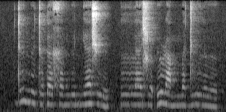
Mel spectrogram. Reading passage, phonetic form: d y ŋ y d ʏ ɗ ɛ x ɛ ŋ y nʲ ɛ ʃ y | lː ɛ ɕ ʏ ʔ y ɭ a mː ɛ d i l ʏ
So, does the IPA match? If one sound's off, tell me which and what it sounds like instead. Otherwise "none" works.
none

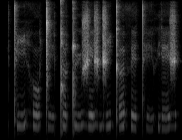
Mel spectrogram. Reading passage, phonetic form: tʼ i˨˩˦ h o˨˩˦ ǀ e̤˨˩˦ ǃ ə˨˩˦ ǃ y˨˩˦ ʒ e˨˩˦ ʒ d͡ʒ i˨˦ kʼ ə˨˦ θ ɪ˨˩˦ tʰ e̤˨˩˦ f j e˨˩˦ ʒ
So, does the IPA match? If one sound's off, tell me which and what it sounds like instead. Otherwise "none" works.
none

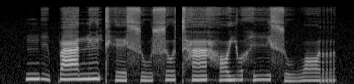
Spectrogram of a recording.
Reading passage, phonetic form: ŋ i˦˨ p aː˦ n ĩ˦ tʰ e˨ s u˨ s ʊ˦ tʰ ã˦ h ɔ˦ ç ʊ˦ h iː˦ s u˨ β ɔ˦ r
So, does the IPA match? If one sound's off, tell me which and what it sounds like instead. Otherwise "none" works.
ç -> j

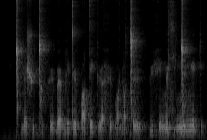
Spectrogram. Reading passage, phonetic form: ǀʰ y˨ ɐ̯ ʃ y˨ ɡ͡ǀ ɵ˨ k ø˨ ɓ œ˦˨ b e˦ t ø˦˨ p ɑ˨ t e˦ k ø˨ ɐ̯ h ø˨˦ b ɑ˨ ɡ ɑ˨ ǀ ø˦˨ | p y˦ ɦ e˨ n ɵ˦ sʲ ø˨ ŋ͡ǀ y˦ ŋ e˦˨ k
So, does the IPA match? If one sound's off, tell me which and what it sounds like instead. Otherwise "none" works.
ɦ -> h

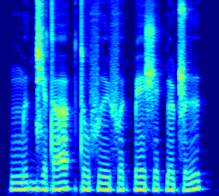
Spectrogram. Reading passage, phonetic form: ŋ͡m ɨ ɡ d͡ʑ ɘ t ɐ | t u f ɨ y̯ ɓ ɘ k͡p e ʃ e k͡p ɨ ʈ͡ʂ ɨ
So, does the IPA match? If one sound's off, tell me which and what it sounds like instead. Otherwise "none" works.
ɓ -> f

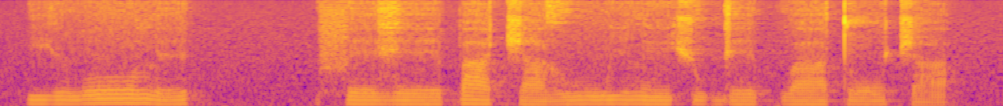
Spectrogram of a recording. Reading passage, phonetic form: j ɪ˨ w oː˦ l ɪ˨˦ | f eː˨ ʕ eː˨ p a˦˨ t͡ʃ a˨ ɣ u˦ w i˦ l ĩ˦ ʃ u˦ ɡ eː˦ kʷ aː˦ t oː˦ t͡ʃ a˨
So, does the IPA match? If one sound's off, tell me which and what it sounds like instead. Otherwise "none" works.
ʕ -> ɣ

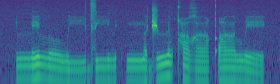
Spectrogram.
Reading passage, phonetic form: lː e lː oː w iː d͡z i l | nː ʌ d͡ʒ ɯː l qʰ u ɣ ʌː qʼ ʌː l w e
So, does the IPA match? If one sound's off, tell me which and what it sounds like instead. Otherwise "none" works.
ɣ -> ʁ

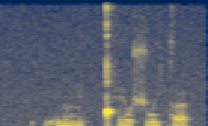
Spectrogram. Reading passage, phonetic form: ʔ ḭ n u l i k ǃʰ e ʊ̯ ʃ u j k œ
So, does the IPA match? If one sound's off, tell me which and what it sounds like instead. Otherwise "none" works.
none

